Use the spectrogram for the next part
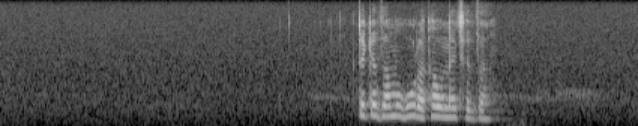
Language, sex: Venda, female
